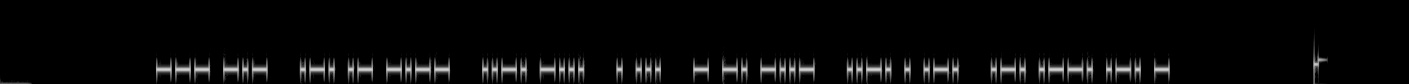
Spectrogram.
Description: Morse code, heard as a keyed tone, about 25 wpm, 700 Hz. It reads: OK RAY FB ES TNX FER RPRT
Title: Practice QSO - Exchange 2 - Info - 25wpm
